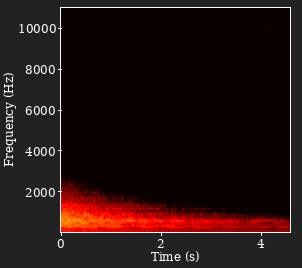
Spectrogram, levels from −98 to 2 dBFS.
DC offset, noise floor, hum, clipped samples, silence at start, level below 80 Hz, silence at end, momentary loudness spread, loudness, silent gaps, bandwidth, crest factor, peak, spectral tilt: under 0.1%; -71 dBFS; none; under 0.1%; 0 s; -72 dBFS; 0.55 s; 25 LU; -45 LUFS; none; 10.5 kHz; 18 dB; -28 dBFS; -10 dB/octave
